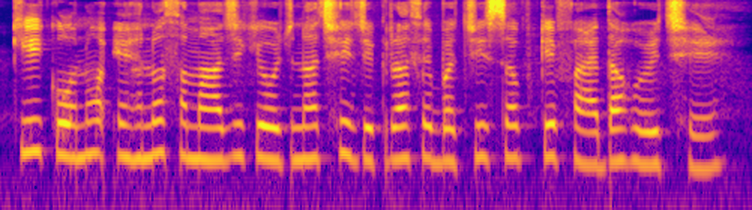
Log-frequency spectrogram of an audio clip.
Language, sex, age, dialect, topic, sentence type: Maithili, female, 25-30, Angika, banking, statement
